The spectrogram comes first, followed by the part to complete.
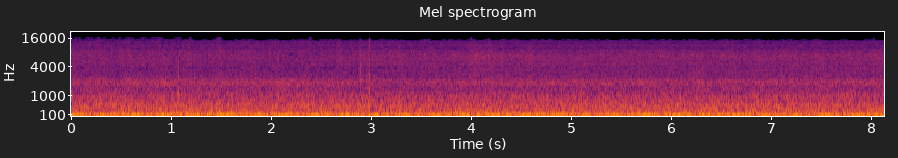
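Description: Approaching passenger train's locomotive running with a steady low rumble and hum.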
